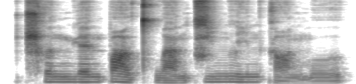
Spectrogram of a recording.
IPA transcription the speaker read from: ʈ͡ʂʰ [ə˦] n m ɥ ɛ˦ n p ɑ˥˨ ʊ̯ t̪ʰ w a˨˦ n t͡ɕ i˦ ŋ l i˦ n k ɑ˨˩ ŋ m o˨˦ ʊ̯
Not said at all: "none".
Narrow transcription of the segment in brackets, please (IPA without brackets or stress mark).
ə˦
